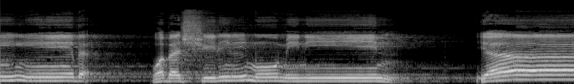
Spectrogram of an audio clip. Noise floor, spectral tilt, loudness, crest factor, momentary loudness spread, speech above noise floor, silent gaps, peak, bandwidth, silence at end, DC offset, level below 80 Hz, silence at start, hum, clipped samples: -44 dBFS; -5.5 dB/octave; -17 LUFS; 14 dB; 10 LU; 28 dB; none; -2 dBFS; 13.5 kHz; 0 s; under 0.1%; -64 dBFS; 0 s; none; under 0.1%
